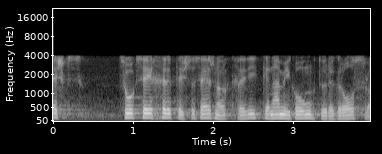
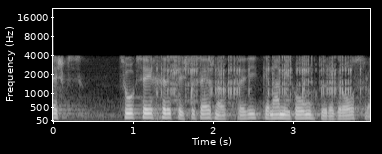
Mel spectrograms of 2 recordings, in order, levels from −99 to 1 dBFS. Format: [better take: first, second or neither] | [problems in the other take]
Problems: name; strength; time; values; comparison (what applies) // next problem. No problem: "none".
first | background sound (Clock); 13 dB below the speech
